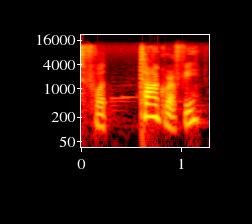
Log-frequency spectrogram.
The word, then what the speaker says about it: photography: And we have the words photography, because the intonation is, the stress is in the to syllable. So it's photography, but we say photograph.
